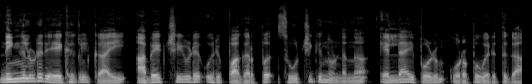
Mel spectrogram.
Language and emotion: Malayalam, neutral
